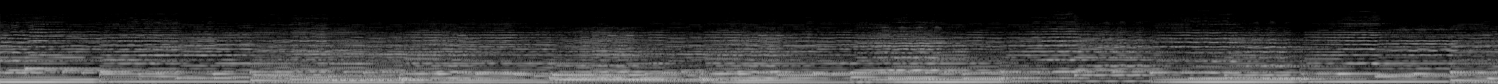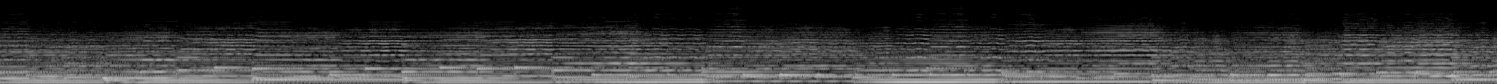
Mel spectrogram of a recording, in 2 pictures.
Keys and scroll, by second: 26.6 f.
